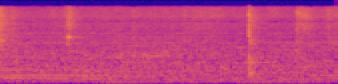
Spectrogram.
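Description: Tarot deck being shuffled by hand: a few faint, irregular clicks of cards slipping against each other.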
